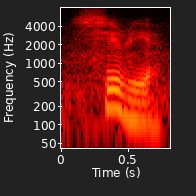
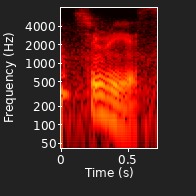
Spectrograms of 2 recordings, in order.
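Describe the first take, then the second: Both takes have the same delivery.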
